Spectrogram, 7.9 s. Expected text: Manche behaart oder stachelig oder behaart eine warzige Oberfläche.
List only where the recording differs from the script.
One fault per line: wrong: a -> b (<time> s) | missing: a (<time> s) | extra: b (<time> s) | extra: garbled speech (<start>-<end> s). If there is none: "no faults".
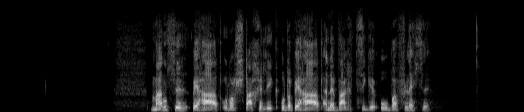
no faults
